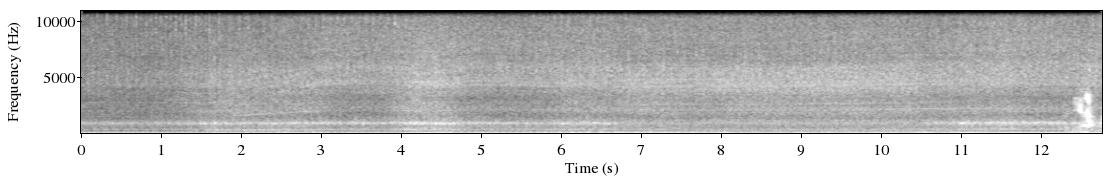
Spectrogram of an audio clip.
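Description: A truck engine idles in Euro Truck Simulator 2 at a port: a steady low rumble with a constant drone, fairly loud and unchanging throughout, with a brief higher hiss near the end.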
